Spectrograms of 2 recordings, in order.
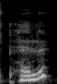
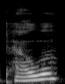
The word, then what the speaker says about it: Pelle: And the ginger one that we have, his name is Pelle, which is, if you want to pronounce it, it's kind of like saying palette, but without the T. So it's Pelle, or Pelle, if you want to do it in English.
